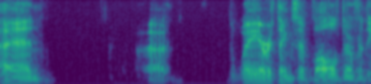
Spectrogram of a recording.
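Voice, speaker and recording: An American accent comes through. Nothing disturbs the quiet background. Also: man. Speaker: car audio shop owner.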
